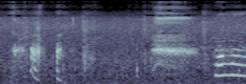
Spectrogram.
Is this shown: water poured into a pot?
no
